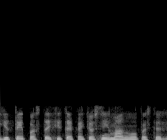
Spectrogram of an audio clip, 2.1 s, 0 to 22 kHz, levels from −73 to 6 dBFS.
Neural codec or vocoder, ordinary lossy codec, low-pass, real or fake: none; AAC, 24 kbps; 5.4 kHz; real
